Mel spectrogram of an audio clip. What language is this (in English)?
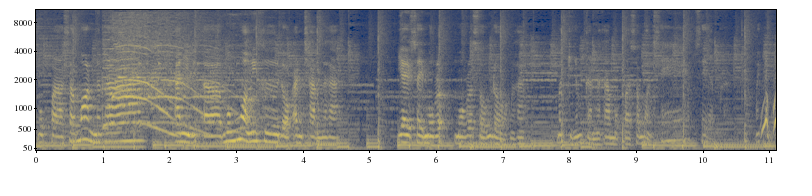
Thai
